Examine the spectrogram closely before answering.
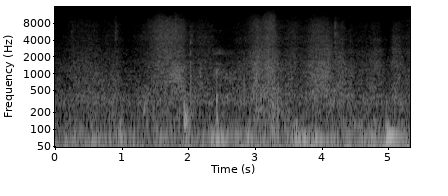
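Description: A young man whispers close by.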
